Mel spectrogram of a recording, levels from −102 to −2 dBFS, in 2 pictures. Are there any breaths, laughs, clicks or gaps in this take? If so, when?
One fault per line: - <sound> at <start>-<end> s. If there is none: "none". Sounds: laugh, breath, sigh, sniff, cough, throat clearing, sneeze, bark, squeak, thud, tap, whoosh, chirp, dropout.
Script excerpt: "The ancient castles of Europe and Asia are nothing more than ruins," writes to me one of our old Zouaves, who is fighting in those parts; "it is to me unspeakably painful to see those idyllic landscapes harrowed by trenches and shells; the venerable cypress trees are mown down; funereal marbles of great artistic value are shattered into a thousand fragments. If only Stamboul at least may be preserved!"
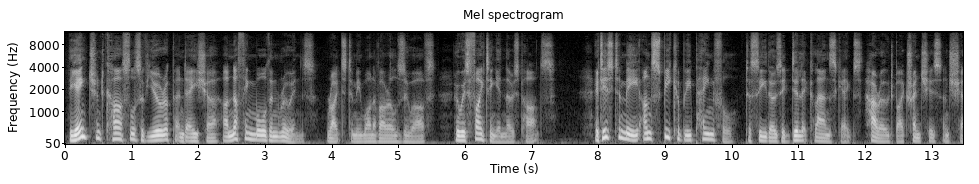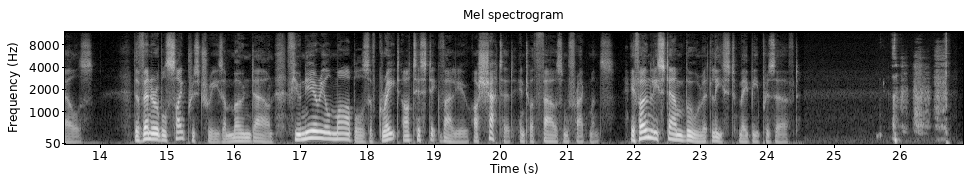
- breath at 25.6-26.8 s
